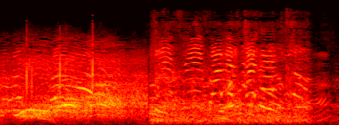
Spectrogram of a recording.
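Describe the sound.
A large crowd of Catalan spectators at a football match between Palestine and Catalonia in Barcelona roars and shouts together in a sustained, dense wall of voices, with rising and falling chant-like cries of support for Palestine swelling over the steady hubbub throughout.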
